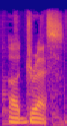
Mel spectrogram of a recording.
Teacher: So, the verb address has the the stress on the second syllable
